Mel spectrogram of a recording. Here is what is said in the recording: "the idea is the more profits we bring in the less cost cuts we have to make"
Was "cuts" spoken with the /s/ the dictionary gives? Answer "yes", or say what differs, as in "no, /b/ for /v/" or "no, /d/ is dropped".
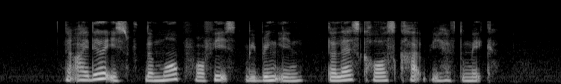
no, /s/ is dropped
